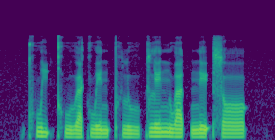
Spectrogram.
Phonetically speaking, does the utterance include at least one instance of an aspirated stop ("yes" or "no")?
yes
